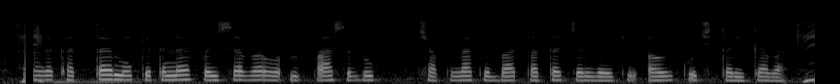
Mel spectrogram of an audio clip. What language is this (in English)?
Bhojpuri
